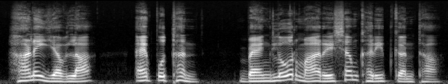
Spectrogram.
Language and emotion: Sindhi, neutral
